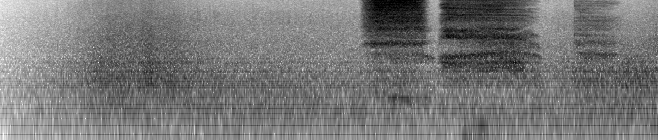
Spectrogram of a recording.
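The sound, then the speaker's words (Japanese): Ocean waves wash steadily onto a shore at night, with two louder, hissing surges breaking midway through. No one speaks. “夜の海ってさ名前の響きはいいけどそんな見るもんねえよな”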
